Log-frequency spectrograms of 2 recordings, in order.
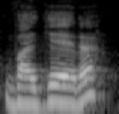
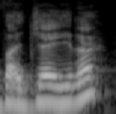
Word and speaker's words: Vayera: Y bueno, nos toca la cuarta porción de este nuevo ciclo anual y se llama Vayera. Algunos pronuncian Valleira y significa y Él apareció.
